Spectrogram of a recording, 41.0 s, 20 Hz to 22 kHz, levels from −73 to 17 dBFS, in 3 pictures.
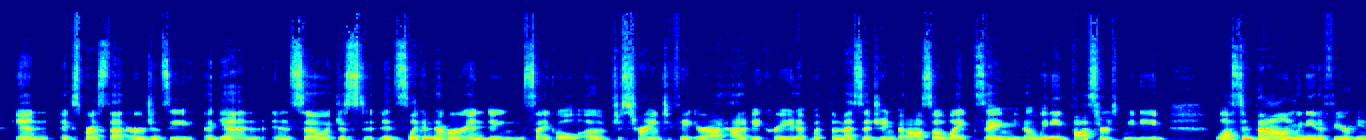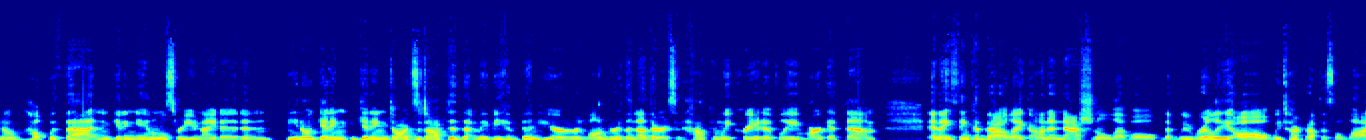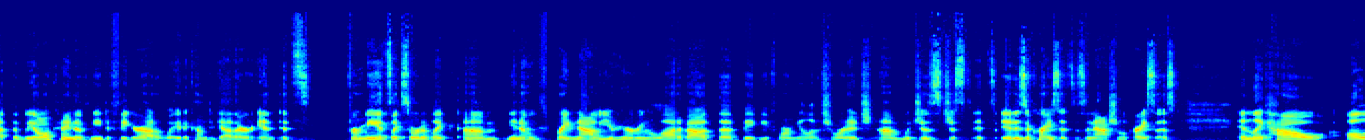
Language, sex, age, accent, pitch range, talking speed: English, female, 20-39, American, 160-190 Hz, 220 wpm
